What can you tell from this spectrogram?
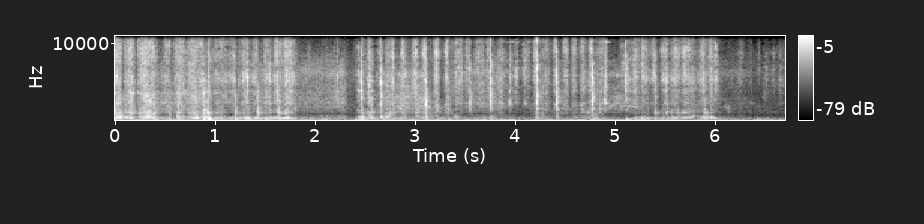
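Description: A small stiff brush scrubbing metal Brembo brake caliper hardware clips in quick back-and-forth strokes, with a brief pause about two seconds in. It is a light agitation to lift loosened rust and brake dust after a soak in Evapo-Rust.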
